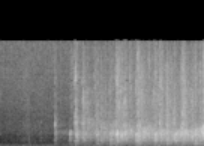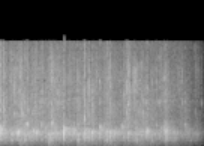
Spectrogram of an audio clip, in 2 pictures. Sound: applause

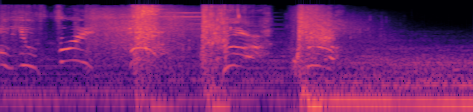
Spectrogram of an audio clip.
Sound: grunting

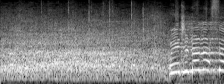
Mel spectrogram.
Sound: audience laughs

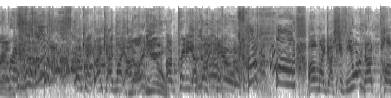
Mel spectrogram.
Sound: laughter; laughter

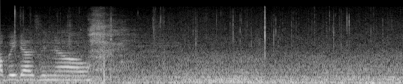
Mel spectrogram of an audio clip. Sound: sighs

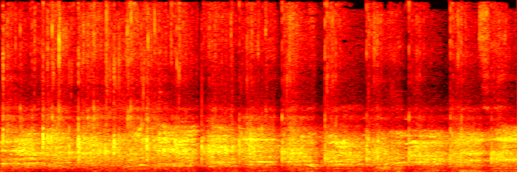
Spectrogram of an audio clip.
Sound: crowd claps

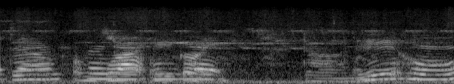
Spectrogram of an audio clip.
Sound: speak in foreign language

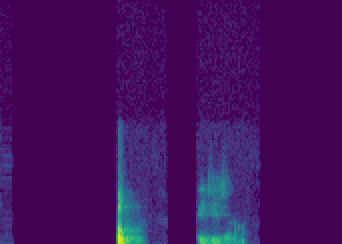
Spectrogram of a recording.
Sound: silence

